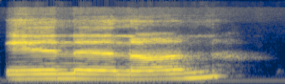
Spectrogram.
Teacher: To do that, I just drop my tongue and I lift it back up to the N again. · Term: syllabic N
